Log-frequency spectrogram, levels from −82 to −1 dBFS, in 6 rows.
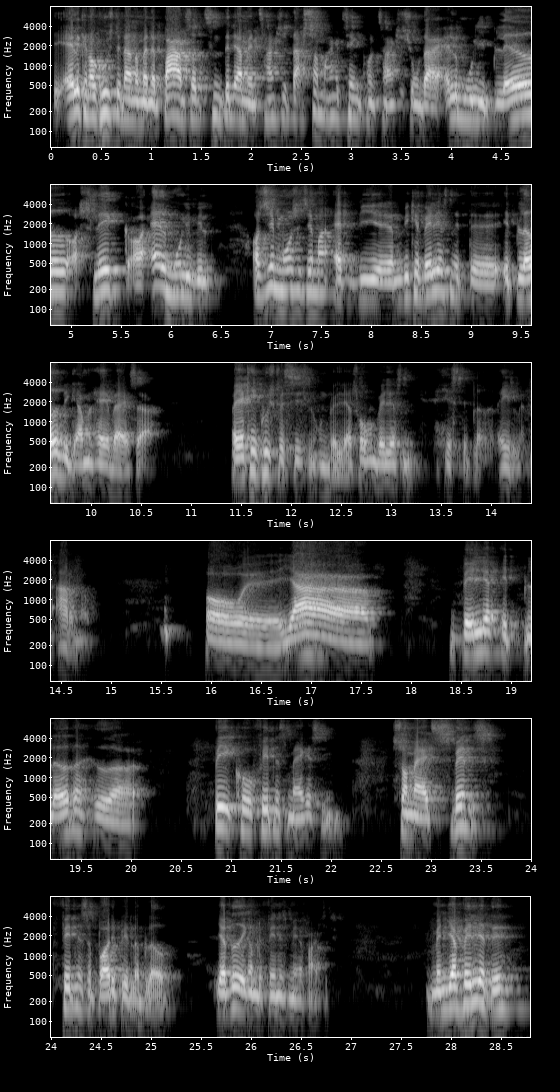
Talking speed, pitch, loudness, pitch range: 220 wpm, 170 Hz, -21 LUFS, 140-225 Hz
